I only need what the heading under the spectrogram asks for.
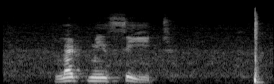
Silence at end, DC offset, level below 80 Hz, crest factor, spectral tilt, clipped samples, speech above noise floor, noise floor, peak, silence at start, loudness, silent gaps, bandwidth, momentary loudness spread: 0.1 s; under 0.1%; -58 dBFS; 22 dB; -5 dB/octave; under 0.1%; 28 dB; -47 dBFS; 0 dBFS; 0.55 s; -19 LUFS; none; 13.5 kHz; 11 LU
